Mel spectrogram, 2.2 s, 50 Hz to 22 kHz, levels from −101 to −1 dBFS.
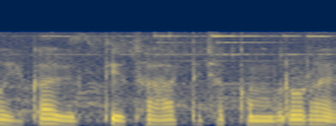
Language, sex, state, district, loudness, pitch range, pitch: Marathi, male, Maharashtra, Solapur, -18 LUFS, 120-135 Hz, 130 Hz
